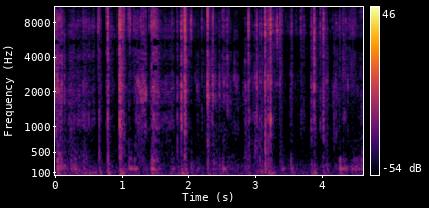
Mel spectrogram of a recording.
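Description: A thin, dry, solid tan laundry soap bar held in the hand is carved with a metal blade that scrapes off crumbly slivers. The result is a run of short, bright, crackly scraping and cutting sounds with quick, dry attacks over a soft hiss.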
